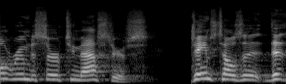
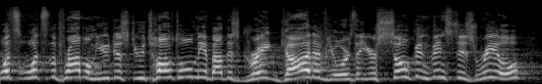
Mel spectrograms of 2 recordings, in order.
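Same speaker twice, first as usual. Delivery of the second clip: acted-out jeering, needling, taunting tone; 5 semitones higher, 5 dB louder than usual. Retelling how he taunted the others about their god: imitating a mocking taunt. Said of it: "he was mocking them".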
